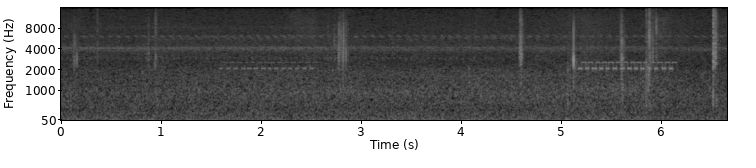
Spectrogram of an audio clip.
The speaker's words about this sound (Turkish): Karanlık arabaya doğru yürüdü. Telefon sesi içeriden geliyor.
